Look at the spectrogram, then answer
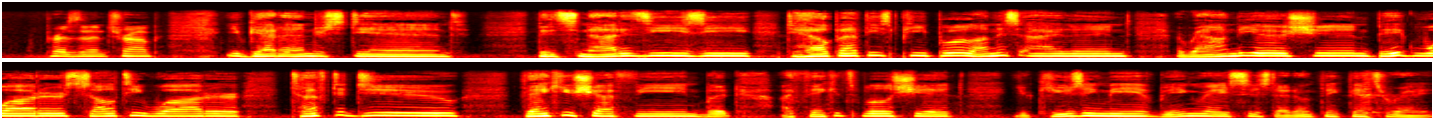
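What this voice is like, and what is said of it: Spot-on political impersonation. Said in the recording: “Spot on impersonation.”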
